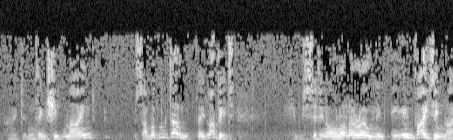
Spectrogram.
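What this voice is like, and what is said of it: Usual voice. Nothing is said of it.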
